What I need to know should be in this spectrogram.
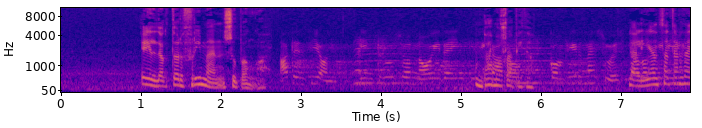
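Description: A young woman speaks calmly and warmly.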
